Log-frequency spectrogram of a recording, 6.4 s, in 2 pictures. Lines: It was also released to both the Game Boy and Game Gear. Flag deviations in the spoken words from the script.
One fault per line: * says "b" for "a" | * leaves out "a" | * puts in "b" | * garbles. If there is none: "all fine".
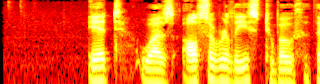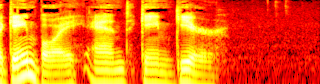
all fine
